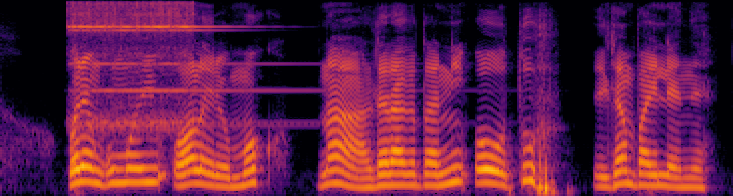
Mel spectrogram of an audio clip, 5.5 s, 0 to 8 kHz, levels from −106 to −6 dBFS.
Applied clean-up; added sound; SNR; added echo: none; Telephone; 14 dB; none.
